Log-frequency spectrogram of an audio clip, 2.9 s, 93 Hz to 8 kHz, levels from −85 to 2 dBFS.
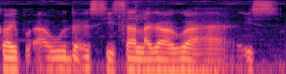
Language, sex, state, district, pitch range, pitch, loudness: Hindi, male, Jharkhand, Palamu, 110-125 Hz, 120 Hz, -20 LUFS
